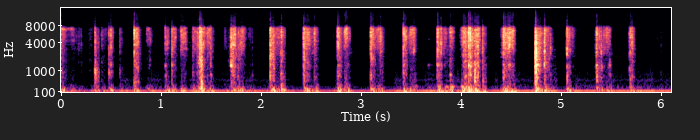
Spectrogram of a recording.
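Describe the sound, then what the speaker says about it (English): A large deck of playing cards being shuffled by hand: rapid, irregular bursts of crisp riffling and patter, close and steady, with no talking. "It's hard to shuffle and not drop them all."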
